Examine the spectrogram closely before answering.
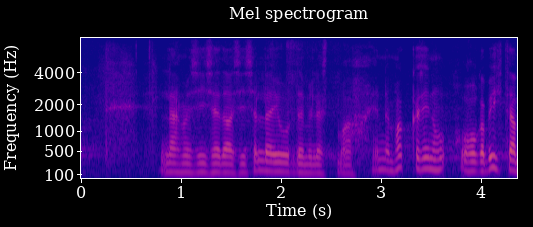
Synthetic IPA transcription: læhmesiːse̞d̪ɑsise̞lːejuːrd̪̥e̞milːest̪mʔɑ̰e̞̰nːemhɑkːɑsinhohoɡ̥ɑpiht̪ɑ

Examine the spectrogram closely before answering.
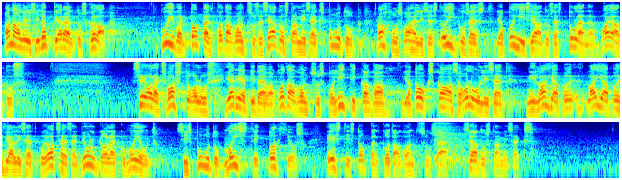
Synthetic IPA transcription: ɑnɑlyːsilɤpːˑjæɾe̞ld̪uskɤlɑ̰b̥ | kujvɤrd̪̚t̪ːo̞pːe̞lt̪̚ko̞d̪ɑko̞nt̪suse̞se̞ɑd̪̥ust̪ɑmise̞kspuːd̪ub̥rɑhvusvɑɦe̞lise̞st̪ɤiɡuse̞st̪jɑpɤɦise̞ɑd̪̥use̞st̪ːule̞ne̞vːɑjɑd̪̥us | se̞ːo̞le̞ksvɑst̪uo̞lusjærje̞pid̪e̞vɑko̞d̪ɑko̞nt̪suspo̞lʲiːt̪ˑikːˑɑɡ̥ɑjɑt̪o̞ːkskɑːsɑo̞lulise̞d̪̥ | niːlɑjɑlɑjɑpɤɦjɑlise̞d̪̥kujo̞t̪se̞se̞d̪̥julɡeo̞le̞kːˑumɤjud̪̥ | sispuːd̪̥ub̥mɤjst̪lik̚pɤhjus | e̞ːst̪ist̪o̞pːˑe̞l̚ko̞d̪̥ɑko̞nt̪suse̞se̞ɑd̪̥ust̪ɑmise̞̰ks

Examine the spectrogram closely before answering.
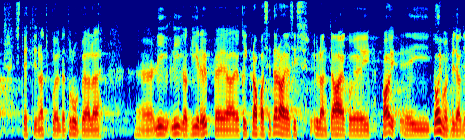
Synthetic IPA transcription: si̥st̪e̞ht̪inɑt̪ːˑu̥kːeøld̪̥ɑt̪uɾupeɑle | liliːɡ̥ɑkiːɾeypːe̞jɑjɑkɤjkːˑrɑbɑsid̪æɾɑjɑsisylɛnt̪eɑeɡ̥uejpɑejt̪o̞jmud̪mid̪̥ɑɡ̥i

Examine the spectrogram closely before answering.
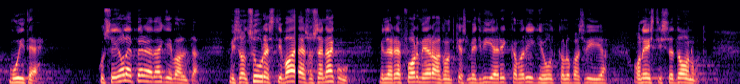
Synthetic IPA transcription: mujd̪e | kusːe̞jo̞le̞pe̞ɾe̞væɡivɑld̪ɑmisːo̞nsuːɾe̞st̪ivɑe̞suse̞næɡ̥umilːe̞ɾe̞fːo̞rmie̞ɾɑko̞nd̪̥̚ke̞sme̞jd̪viːjeɾikːɑmɑɾiːɡ̥ihulkːˑɑlubɑsviːjɑ | o̞ne̞ːsʲt̪isːe̞t̪o̞ːnud̪̥

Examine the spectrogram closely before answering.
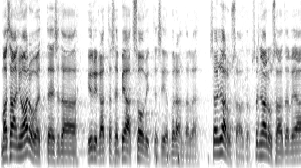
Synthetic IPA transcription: mɑsɑːnjuɑɾue̞t̪ːe̞se̞d̪ɑjyɾiɾɑt̪ˑːɑsepeɑt̪so̞ːvit̪ˑːesiːjepɤɾɑnd̪ɑlḛ | se̞o̞njuɑɾusɑ̰ːd̪̥ɑ̰v̥seonjuɑɾusɑːd̪̥ɑvjɑ

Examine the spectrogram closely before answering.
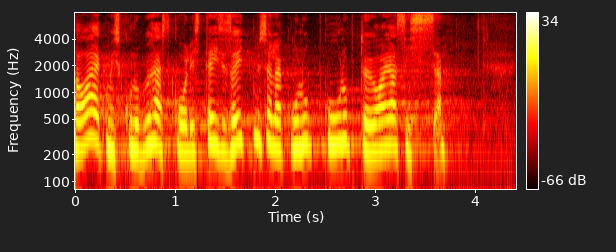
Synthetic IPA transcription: ɑe̞ɡ̥miskuːlubyɦɛst̪̚ko̞ːlʲist̪e̞js̬e̞s̬ɤjt̪ˑmise̞le̞kukuːlub̥̚t̪øːɑjɑsisːe

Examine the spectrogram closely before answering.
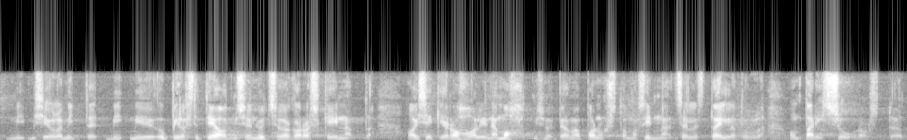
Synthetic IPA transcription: mimisːejo̞lemit̪ːemiiɤpːilɑst̪et̪eɑd̪̥miseonylt̪sevækɑrɑskeinːɑt̪ːɑ | ɑisekirɑɦɑlinemɑht̪mismepeɑmepɑnust̪ɑmɑsinːɑet̪se̞lːest̪ʋælʲjæt̪ulːɑ̰ompæɾisːuːrɑ̰ɑst̪ːø̰ːt̪

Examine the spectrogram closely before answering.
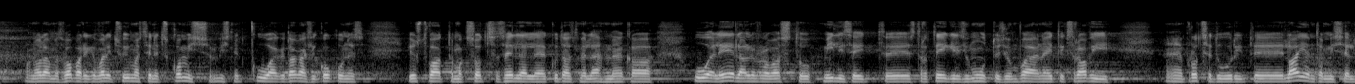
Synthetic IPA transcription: o̞no̞le̞mɑsvɑbɑɾiːɡivɑlʲit̪su̥vijmɑst̪enet̪e̥sko̞misjo̞nmisnyːd̪̥kuːɑeɡ̥ɑt̪ɑɡ̥ɑsiko̞ɡ̥une̞s | just̪vɑːt̪ːˑɑmɑkso̞t̪sɑse̞lːe̞lekujd̪̥ɑsme̞læɦme̞kɑ | uːe̞le̞ːlɑlrɑvɑst̪umilʲːise̞jd̪̥st̪rɑt̪ːˑe̞ːɡilis̬imuːt̪ːˑusio̞nvɑjɑnæjt̪ˑːe̞ksrɑvi | pro̞t̪se̞d̪uːɾid̪̥e̞lɑje̞nd̪̥ɑmise̞l

